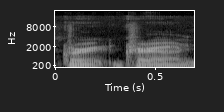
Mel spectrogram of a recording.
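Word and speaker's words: Gruene: Yeah, well, it's actually pronounced Groon.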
